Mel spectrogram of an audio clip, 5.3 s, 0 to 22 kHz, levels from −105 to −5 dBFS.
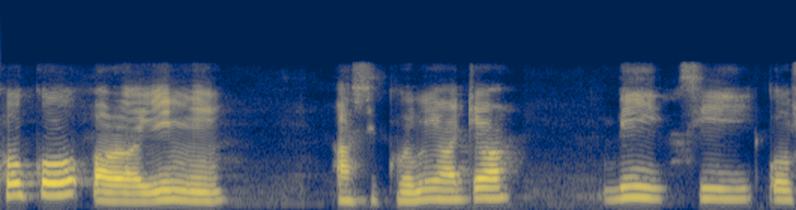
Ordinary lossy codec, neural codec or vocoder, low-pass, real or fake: none; codec, 32 kHz, 1.9 kbps, SNAC; 7.2 kHz; fake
